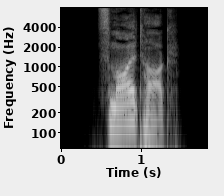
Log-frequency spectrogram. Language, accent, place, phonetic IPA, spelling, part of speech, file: German, Germany, Berlin, [ˈsmoːltoːk], Small Talk, noun, De-Small Talk.ogg
- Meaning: alternative spelling of Smalltalk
